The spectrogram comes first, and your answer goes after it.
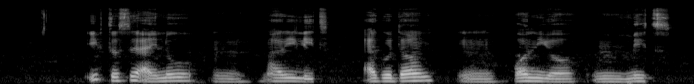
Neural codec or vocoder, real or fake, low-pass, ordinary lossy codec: none; real; 14.4 kHz; none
